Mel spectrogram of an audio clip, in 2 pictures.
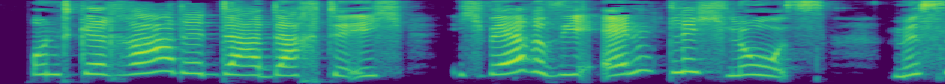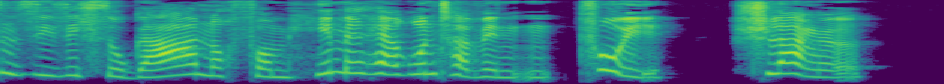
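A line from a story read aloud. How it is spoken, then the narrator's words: Pigeon, raised voice. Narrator (German): fuhr die Taube mit erhobener Stimme fort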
